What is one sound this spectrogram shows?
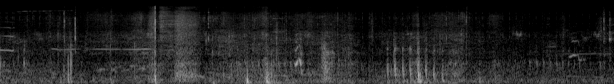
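Fur rustles and bumps right against the microphone as a capybara sniffs close by.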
